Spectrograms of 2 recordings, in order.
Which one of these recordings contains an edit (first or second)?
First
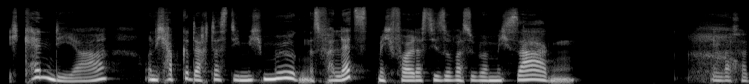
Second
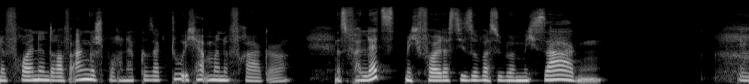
second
